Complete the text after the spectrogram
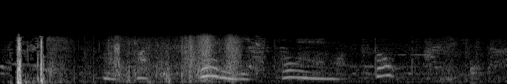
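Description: A young boy talks quietly, close to a phone microphone.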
